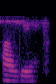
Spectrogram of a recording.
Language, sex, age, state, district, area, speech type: Kannada, female, 30-45, Karnataka, Dakshina Kannada, rural, conversation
